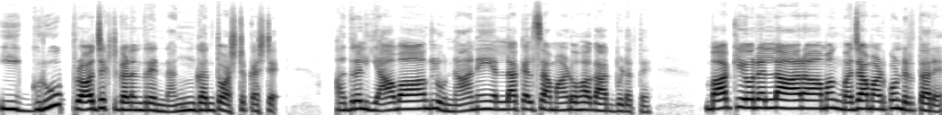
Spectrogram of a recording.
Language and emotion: Kannada, disgusted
